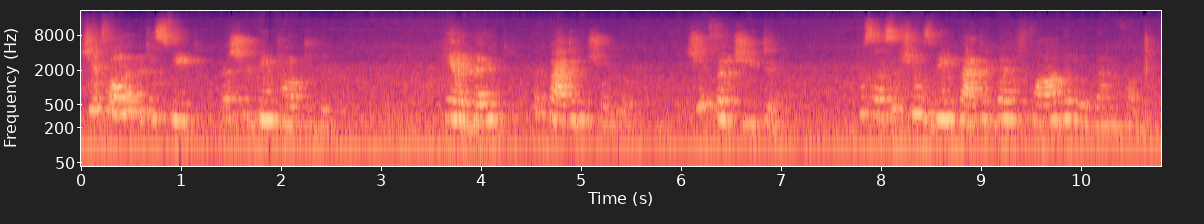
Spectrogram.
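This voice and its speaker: A woman gives a dramatised reading of literary narration, phrasing it deliberately and expressively. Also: sits high, expressive. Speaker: reader. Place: live reading at an indoor event venue. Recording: echoey hall, far mic, noisy.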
